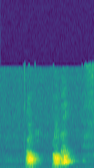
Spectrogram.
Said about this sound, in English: Dogs. Those are my dogs.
